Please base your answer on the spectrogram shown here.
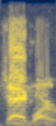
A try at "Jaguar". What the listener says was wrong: You're not saying that word right. It's a Jaguar. Not Jaguar. Because you pronounce all the syllables. just say Jag. Just say Jag.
